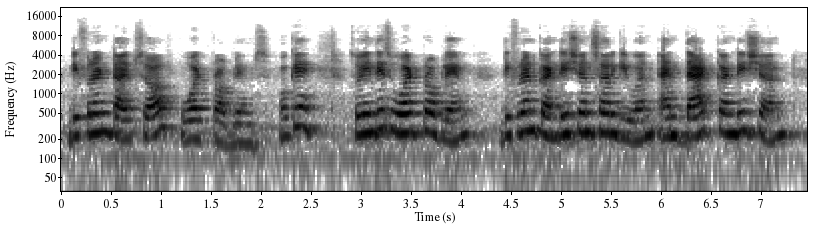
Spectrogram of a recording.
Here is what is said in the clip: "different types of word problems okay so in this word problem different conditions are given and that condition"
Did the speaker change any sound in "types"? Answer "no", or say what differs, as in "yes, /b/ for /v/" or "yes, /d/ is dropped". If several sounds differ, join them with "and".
no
